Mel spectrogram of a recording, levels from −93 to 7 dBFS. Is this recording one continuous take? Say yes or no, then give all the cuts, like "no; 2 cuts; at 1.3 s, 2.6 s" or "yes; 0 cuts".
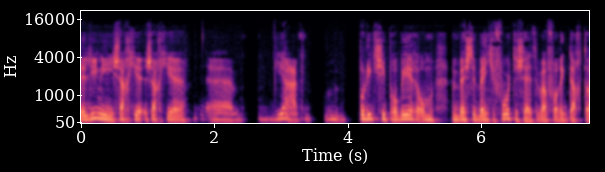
yes; 0 cuts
